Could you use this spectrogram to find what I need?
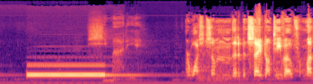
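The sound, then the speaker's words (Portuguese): A telephone dial tone as a call is placed: a steady, loud tone holds for about a second and a half, then quiet follows before people begin talking. “Liga aí, por favor, pro Donald Trump, quero falar com ele urgentemente”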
